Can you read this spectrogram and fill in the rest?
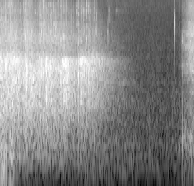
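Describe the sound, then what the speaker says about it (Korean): Church congregation at Sunday worship applauds in a full, even burst of clapping that fades away after about two seconds, leaving near quiet broken by a couple of faint knocks. "박수 하나 돌리시기 바랍니다"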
